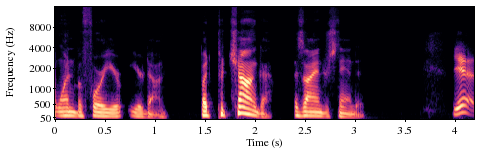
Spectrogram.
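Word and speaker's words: Pechanga: Pachanga. That's how you pronounce it.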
